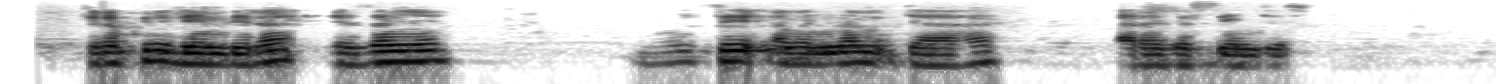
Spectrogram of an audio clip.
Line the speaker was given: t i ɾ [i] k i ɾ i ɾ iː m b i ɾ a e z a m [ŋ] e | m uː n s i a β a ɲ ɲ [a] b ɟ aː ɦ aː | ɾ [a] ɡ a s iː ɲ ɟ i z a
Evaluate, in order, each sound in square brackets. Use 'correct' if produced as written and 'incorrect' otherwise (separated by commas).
incorrect, incorrect, correct, correct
